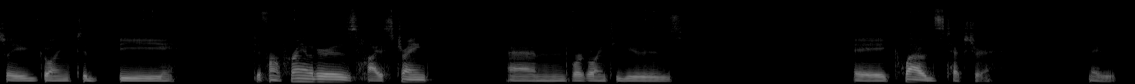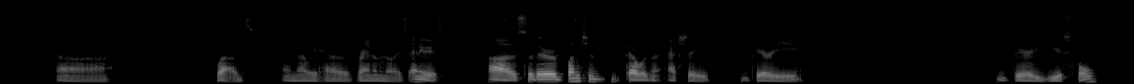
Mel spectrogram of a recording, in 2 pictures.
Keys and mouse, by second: 0.5-20.6 drag, 22.1 click.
